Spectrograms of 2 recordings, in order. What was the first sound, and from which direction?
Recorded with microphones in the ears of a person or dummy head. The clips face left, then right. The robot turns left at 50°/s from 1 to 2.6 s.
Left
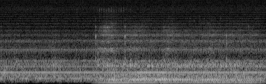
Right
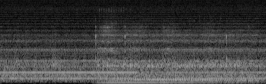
Only background noise.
